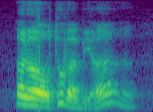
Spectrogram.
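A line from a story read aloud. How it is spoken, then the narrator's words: Joyful exclamation. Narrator (French): s'écria le grand limier d'un air joyeux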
